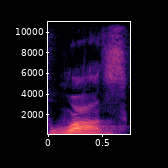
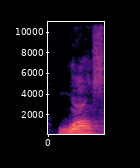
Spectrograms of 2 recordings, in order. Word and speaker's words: was: देखेंगे WAS, वाज, क्या पढ़ेंगे? वास नहीं पढ़ेंगे। क्यों नहीं पढ़ेंगे दोस्तों? क्योंकि एस का उच्चारण यहाँ पे ज के रूप में हम लोग करेंगे, एस का उच्चारण स के रूप में भी होता है।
